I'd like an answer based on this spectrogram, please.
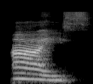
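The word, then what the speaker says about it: Eis: Example দেখি, আইস। ইআই এর উচ্চারণ আই, সাথে আইস।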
